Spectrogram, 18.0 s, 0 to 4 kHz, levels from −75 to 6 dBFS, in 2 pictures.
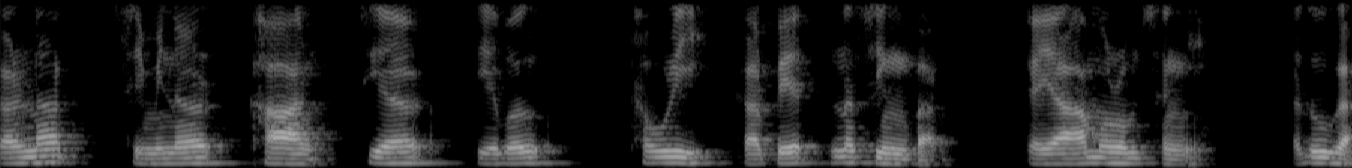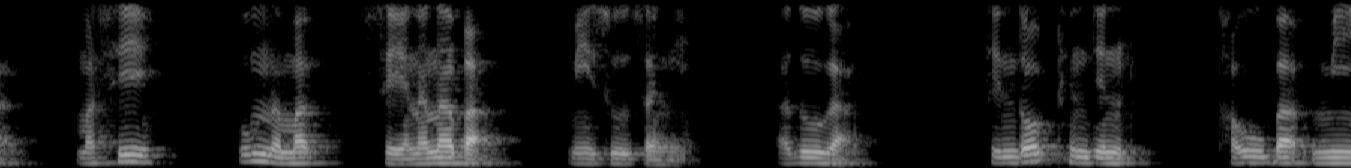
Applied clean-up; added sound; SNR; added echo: neural mask model Resemble Enhance denoiser.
